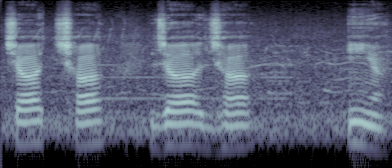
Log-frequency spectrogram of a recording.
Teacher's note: च वर्ग तालू से बोला जाता है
